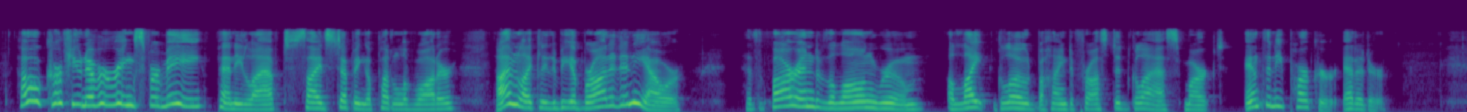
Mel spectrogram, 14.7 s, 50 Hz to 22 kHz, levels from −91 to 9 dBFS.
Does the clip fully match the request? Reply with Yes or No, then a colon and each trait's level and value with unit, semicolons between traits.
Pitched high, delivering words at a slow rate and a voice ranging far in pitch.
No: high, 200 Hz; average, 170 wpm; wide, 7.4 semitones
